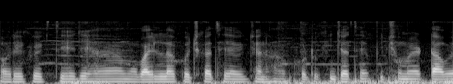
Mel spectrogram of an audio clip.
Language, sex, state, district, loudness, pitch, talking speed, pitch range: Chhattisgarhi, male, Chhattisgarh, Rajnandgaon, -18 LUFS, 125 Hz, 275 wpm, 120-125 Hz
